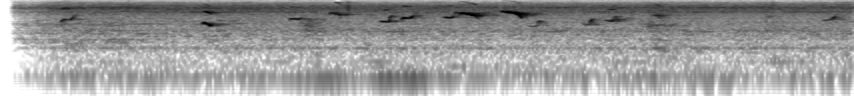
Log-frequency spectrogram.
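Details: Black bantam chicks enjoying sunlight: a few short high chirps scattered through the middle, some rising, over a low steady hum.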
